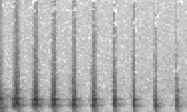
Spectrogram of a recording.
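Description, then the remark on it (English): Someone raps on a door in a quick, steady series of about nine evenly spaced knocks, fairly loud, with no voices. “So I'm knocking the door.”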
